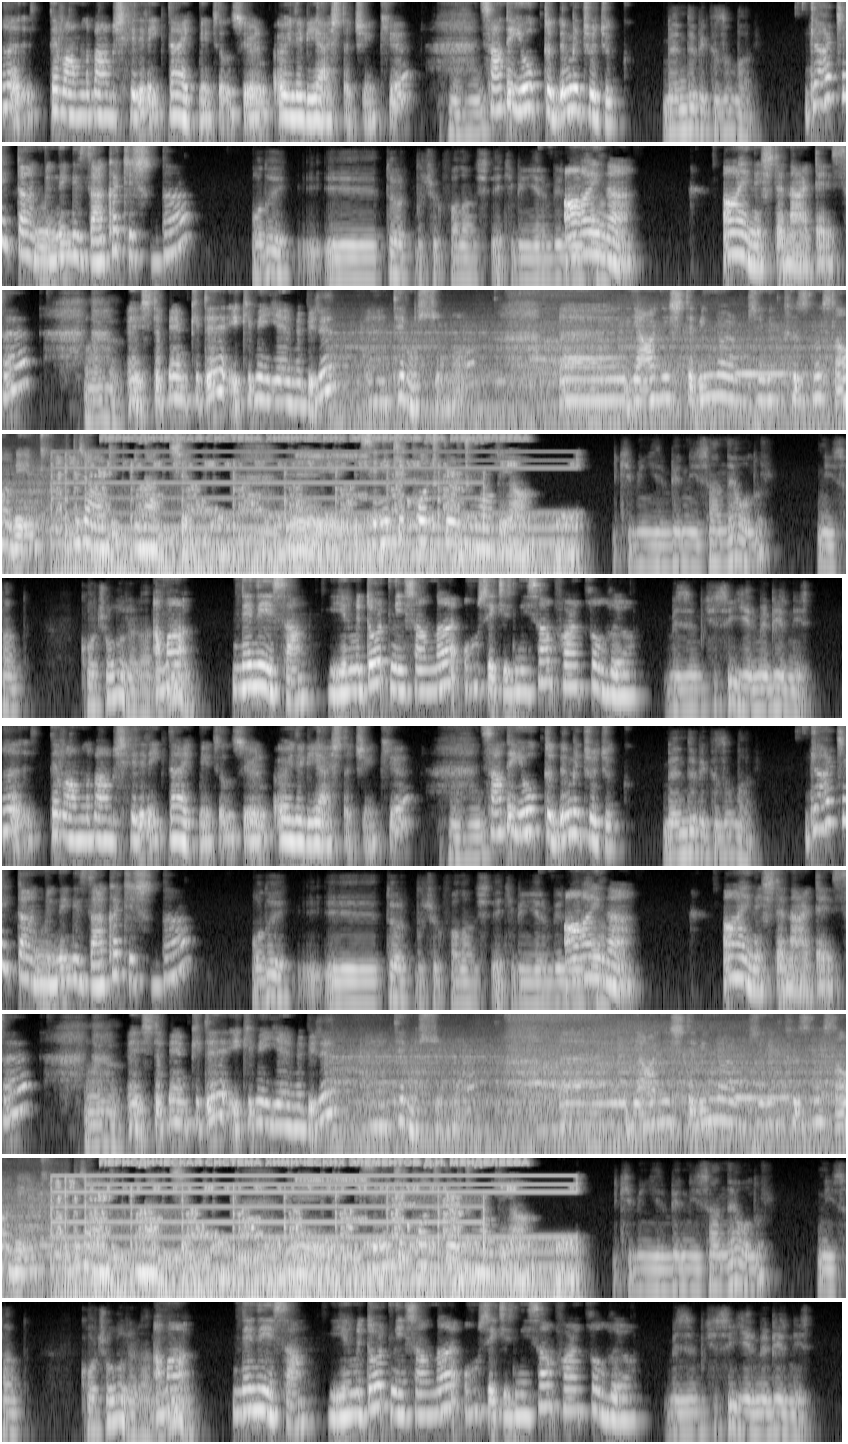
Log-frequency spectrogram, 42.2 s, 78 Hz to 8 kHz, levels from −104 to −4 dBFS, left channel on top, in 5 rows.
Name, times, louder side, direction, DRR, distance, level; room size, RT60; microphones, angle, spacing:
voice 1, 0.0-6.1 8.0-10.3 14.1-14.7 15.7-27.3 27.6-30.6 35.3-35.6 36.1-40.1, left 3 dB, 70° left, 0.7 m, -23 dB
voice 2, 4.5-4.8 6.6-7.5 10.9-14.5 17.7-18.1 27.8-28.7 31.5-33.0 33.5-33.9 34.6-35.6 40.4-41.8, equal, 25° left, 2.1 m, -30 dB
sound 1, 20.1-26.0, right 1 dB, 70° right, 1.4 m, -31 dB
sound 2, 25.8-31.1, right 4 dB, 35° right, 0.6 m, -19 dB
5.8 x 2.9 x 2.4 m
head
